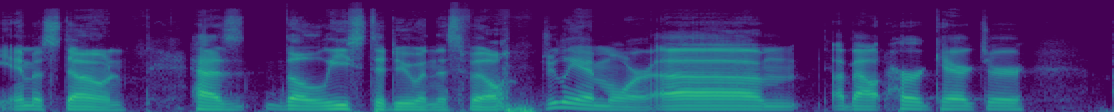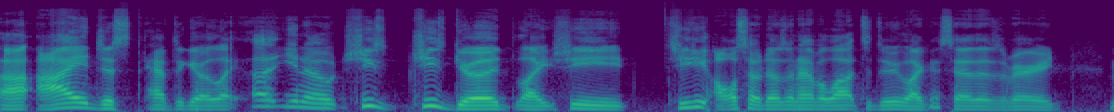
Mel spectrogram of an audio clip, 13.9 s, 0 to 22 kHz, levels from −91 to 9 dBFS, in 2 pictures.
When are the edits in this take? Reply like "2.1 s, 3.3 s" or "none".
5.2 s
